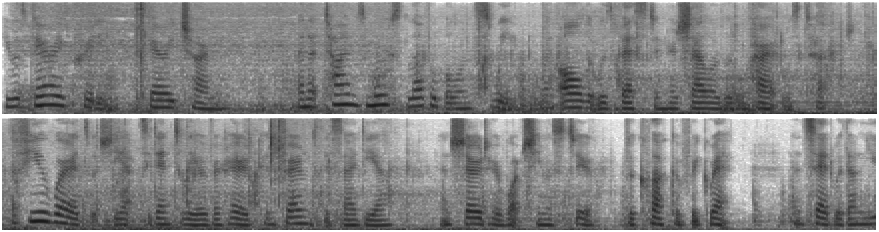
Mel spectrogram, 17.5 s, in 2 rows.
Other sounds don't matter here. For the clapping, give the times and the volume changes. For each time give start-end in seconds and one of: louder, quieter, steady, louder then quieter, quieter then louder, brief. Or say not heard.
not heard.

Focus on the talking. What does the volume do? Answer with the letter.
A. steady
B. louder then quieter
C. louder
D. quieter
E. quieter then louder
A.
